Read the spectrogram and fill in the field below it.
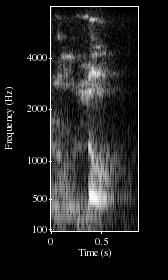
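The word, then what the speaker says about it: rouleau: Okay, this is a French word, तो इसका pronunciation है रूलो।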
